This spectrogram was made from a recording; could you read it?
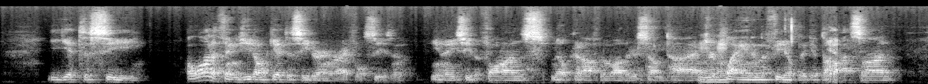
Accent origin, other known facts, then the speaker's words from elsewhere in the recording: Massachusetts, United States; growing up in Massachusetts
